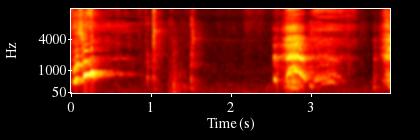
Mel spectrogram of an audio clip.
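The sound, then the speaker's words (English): A voice imitates a throwing sound: a sharp, falling vocal cry at the start, a few soft clicks and breaths, then a second strained, wavering vocalisation a couple of seconds later. “That was the sound of me throwing.”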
